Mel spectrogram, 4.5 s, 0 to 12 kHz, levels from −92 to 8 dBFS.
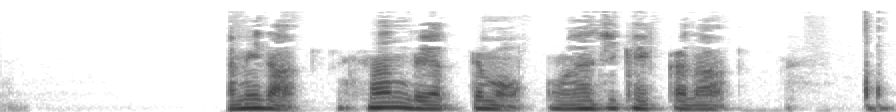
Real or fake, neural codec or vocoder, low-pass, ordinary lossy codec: real; none; 10.8 kHz; MP3, 32 kbps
